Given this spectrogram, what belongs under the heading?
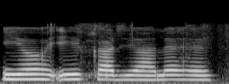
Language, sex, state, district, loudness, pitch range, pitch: Hindi, female, Jharkhand, Palamu, -14 LUFS, 215-235 Hz, 220 Hz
